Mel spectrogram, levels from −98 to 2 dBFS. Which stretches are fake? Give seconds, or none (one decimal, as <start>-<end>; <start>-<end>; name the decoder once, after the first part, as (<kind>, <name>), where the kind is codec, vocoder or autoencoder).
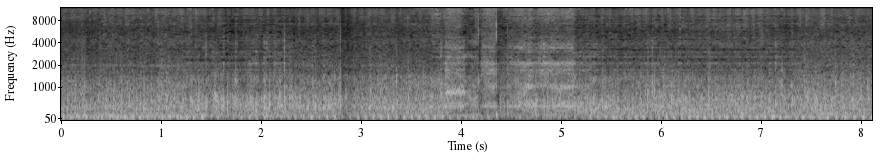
1.2-2.3 (codec, HILCodec); 3.7-7.4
